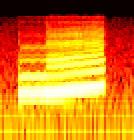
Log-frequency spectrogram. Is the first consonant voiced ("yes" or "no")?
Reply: yes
